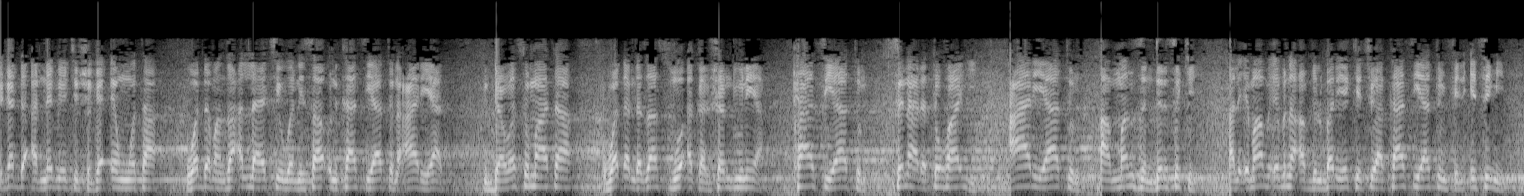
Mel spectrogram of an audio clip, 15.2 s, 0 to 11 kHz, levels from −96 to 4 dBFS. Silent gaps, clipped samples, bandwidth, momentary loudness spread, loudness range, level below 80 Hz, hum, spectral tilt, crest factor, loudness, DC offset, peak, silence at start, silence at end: none; under 0.1%; 5.8 kHz; 4 LU; 1 LU; -46 dBFS; none; -8.5 dB/octave; 16 dB; -16 LUFS; under 0.1%; 0 dBFS; 0 s; 0 s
